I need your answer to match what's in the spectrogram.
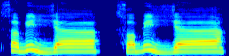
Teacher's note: یا کو سختی سے پڑھیں گے اور وقف کرنے کی صورت میں ہم اس کو تھوڑا سا کھینچ کے ادا کریں گے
